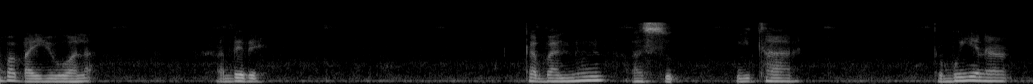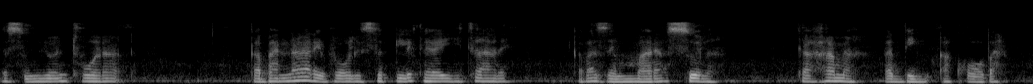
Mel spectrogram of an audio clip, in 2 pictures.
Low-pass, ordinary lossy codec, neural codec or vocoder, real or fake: 7.2 kHz; AAC, 32 kbps; codec, 24 kHz, 3 kbps, HILCodec; fake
